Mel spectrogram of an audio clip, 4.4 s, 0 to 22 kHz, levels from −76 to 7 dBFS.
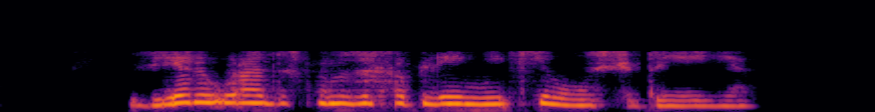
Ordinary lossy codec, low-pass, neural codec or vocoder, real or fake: AAC, 16 kbps; 7.2 kHz; codec, 24 kHz, 1 kbps, SNAC; fake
